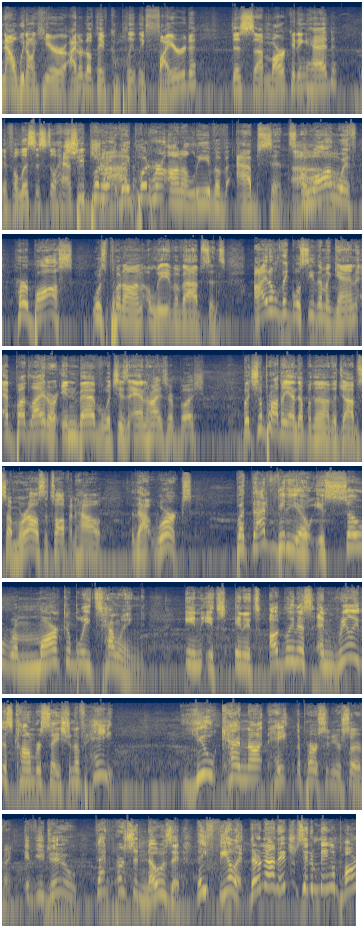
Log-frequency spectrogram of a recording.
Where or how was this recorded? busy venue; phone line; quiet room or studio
busy venue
